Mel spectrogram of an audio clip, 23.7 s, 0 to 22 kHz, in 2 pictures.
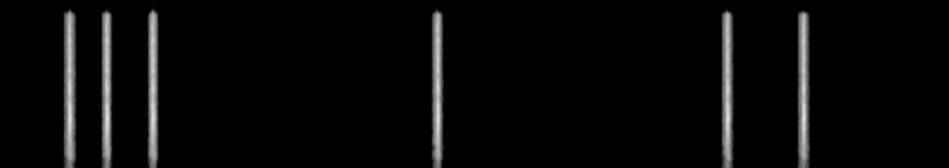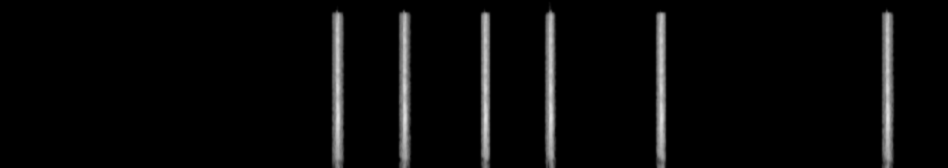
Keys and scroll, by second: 6.7 ctrl+a, 12.9 ctrl+g.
